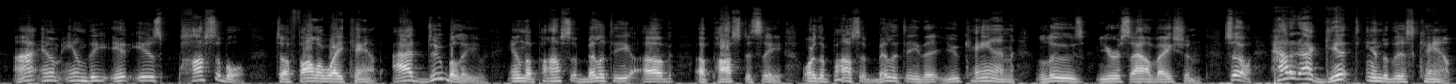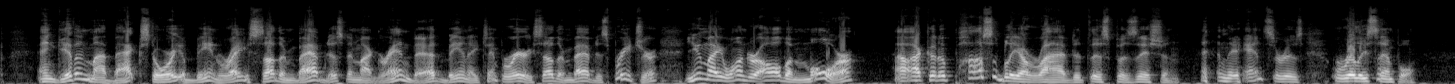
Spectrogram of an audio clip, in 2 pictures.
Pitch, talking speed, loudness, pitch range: 135 Hz, 155 wpm, -17 LUFS, 120-160 Hz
